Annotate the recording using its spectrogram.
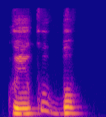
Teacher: the obo start with a low tone, and then the bo. So we have high, low, high sequence, and this gives us a personal name, Kweku Bo.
